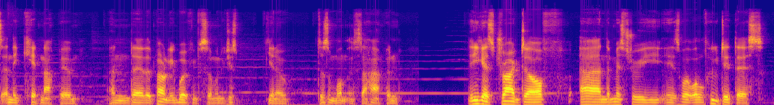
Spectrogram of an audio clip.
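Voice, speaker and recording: A man with a low voice talks through a review in a loose, conversational way. He is opinionated and wanders through his points as a co-host, with faint music behind him. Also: darkish tone. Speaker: co-host of a cartoon review show.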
